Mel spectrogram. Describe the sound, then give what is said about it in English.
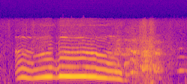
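A voice imitates an owl with one long, mid-pitched hooting tone that catches briefly near the start, then sags and fades into soft breathy noise. “What does an owl say?”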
